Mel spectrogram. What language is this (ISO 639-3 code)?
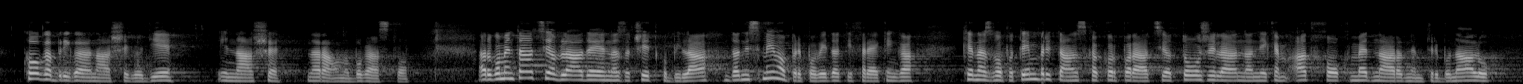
slv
